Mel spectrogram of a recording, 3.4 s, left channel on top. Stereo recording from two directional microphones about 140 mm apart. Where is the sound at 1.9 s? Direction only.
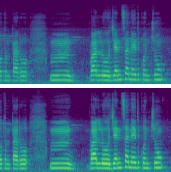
45° right (ahead or behind).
